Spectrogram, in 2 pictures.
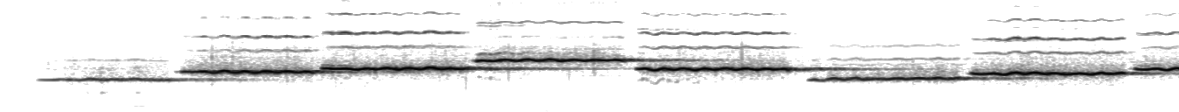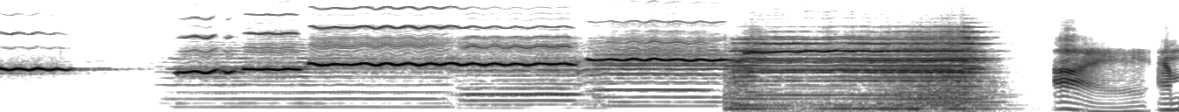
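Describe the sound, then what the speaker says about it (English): A lone whistler plays the eerie theme of the radio mystery show The Whistler, a slow melodic line of clear, sustained notes with vibrato, close and loud, followed by a fuller orchestral sting and a brief closing flourish. "That whistle is your signal for the Signal Oil Program"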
